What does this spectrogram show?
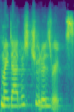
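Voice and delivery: tearful, words pushed out while crying. Speaker telling stories about their dad, crying while speaking. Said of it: "I don't know why I'm crying at this part".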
